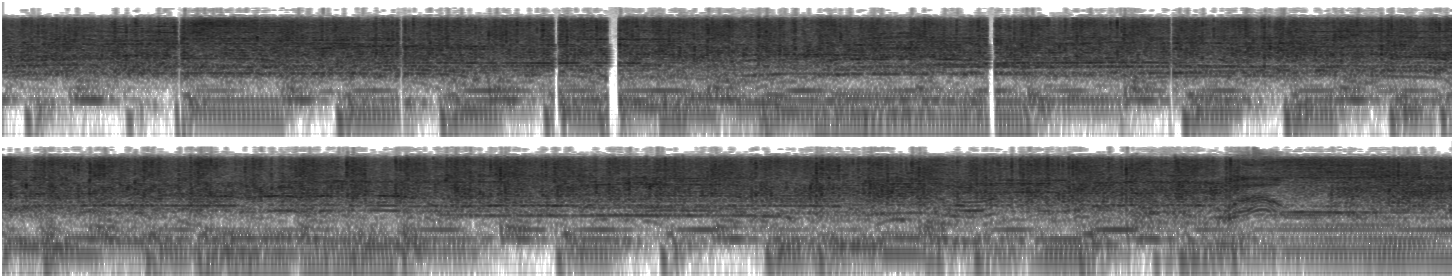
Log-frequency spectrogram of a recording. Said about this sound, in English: I knew I was going to get that kind of applause. I might have left earlier.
